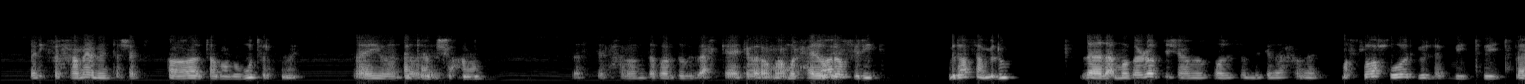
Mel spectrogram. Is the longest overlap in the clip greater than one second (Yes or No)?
No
